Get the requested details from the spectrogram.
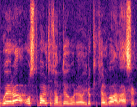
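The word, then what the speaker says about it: Ostwald: 그래서 독일 분이라 오스트왈드 하면 그건 이제 미국식 발음이고 W가 폭스바겐 할 때처럼 W는 V 발음이 나요. 오스트발트.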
